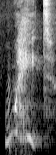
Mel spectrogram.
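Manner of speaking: a high loud urgent call; yell. Acted. Teddy bursting in to stop the wizard, yelling. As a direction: yell it from across the room. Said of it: "someone yelled".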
